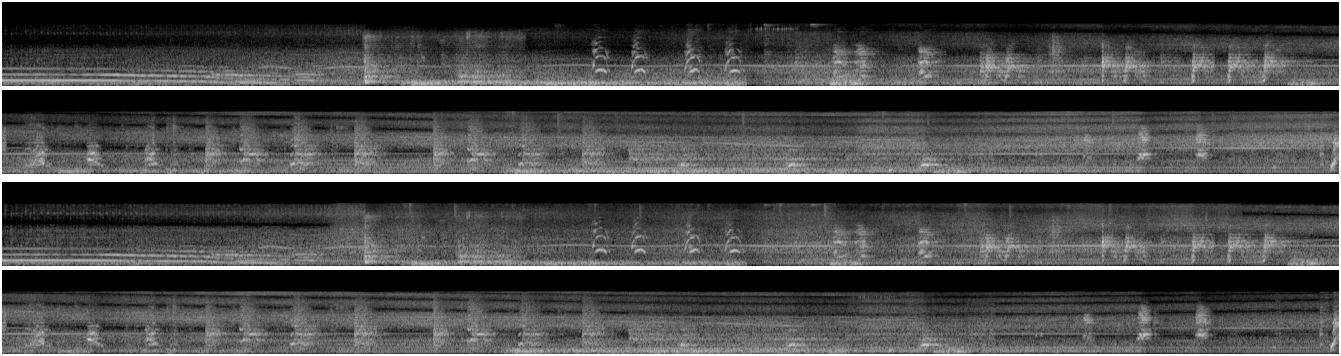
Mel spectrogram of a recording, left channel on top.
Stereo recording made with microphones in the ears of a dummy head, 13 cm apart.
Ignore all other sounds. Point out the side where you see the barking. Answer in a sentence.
In this clip you hear the barking in the centre.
